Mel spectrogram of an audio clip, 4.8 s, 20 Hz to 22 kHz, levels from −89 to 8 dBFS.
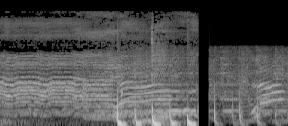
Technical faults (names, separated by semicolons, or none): input switched to a poorer device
